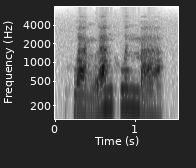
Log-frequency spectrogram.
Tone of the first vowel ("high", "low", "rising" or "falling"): low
